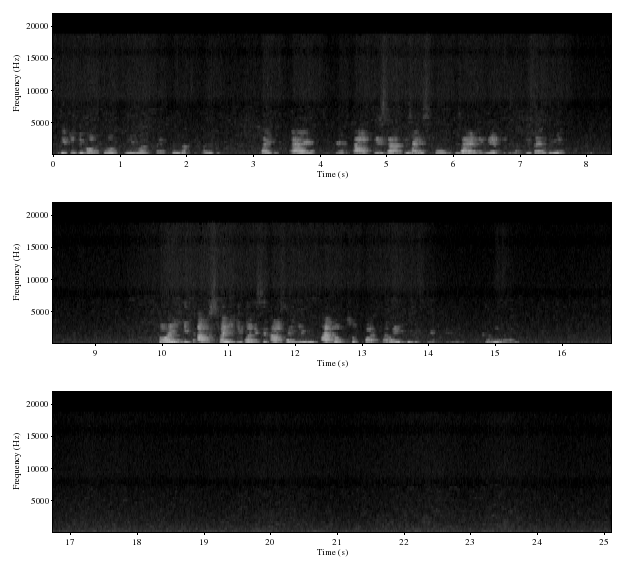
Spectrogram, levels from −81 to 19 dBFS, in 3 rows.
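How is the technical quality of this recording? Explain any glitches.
The recording is affected by an overactive noise suppressor, which both colours the background and clips parts of the speech.

Noise suppressor artifacts run through the whole clip: the processor pulls down bands it judges to be steady noise by about 17 dB, frame by frame. The room noise, about 19 dB under the speech, dips between phrases and swells beneath them.

Speech cut by the noise suppressor occurs at 2.0 to 2.28 s, 6.76 to 7.22 s, 13.98 to 14.08 s, 14.32 to 14.52 s and 15.11 to 15.3 s. The suppressor mistook quiet speech for noise and attenuated it, by up to about 18 dB at its deepest, so brief stretches of a tenth to a fifth of a second sound swallowed or faint.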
